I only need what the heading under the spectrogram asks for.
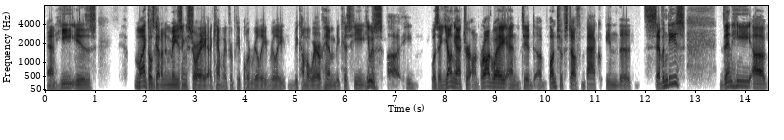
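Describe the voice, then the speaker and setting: A man speaking as an interview guest about his theater work, in casual, animated, effusive storytelling. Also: fairly low pitch, normal speed, dry recording. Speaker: interview guest, theater actor and radio-theater adapter.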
